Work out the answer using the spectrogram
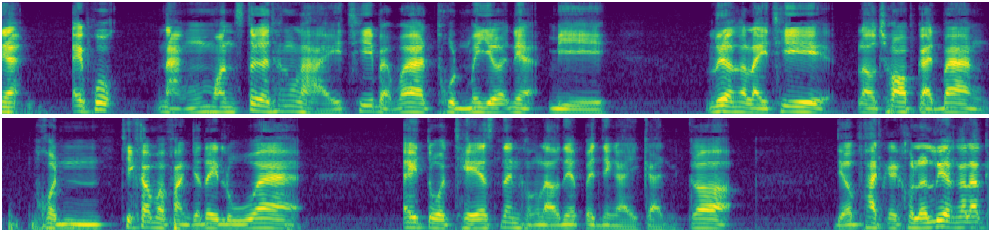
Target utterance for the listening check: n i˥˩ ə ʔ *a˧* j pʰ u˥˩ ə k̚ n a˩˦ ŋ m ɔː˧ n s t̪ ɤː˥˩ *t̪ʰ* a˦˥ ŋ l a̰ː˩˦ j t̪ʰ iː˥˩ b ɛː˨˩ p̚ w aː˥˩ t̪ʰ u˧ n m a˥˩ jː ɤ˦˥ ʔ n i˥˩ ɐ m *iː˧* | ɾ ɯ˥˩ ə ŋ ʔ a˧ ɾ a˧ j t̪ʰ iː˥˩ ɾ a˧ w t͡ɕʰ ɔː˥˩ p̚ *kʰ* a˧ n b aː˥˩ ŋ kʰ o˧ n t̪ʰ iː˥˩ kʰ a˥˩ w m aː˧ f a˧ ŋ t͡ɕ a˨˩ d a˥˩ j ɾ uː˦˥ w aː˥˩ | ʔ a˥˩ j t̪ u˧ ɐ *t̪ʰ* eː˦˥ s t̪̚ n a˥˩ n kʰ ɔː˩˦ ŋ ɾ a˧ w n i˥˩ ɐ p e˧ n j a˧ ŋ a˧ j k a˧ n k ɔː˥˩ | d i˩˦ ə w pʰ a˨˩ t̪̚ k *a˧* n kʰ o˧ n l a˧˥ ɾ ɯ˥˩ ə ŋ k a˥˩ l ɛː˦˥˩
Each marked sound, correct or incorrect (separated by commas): incorrect, correct, correct, incorrect, correct, correct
